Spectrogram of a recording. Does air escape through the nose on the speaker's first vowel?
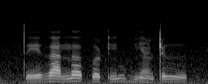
no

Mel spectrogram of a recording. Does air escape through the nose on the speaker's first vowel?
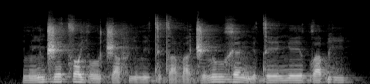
yes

